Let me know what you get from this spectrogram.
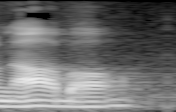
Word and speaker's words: Nabal: I mean, Nabal, and that's the way you pronounce his name, you know, Nabal.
